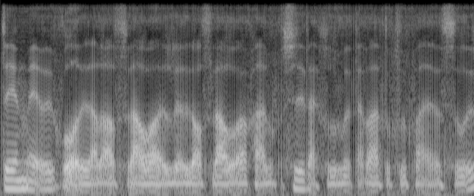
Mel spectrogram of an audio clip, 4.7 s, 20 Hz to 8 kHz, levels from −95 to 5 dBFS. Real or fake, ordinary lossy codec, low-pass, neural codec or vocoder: fake; none; 7.2 kHz; autoencoder, 22.05 kHz, a latent of 192 numbers a frame, VITS, trained on many speakers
